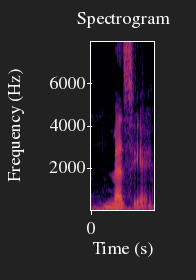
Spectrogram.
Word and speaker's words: Messier: So M objects, or Messier objects, are from a particular catalog that was made by a man named Charles Messier. Now, he was French, and so the R at the end of his name isn't pronounced.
